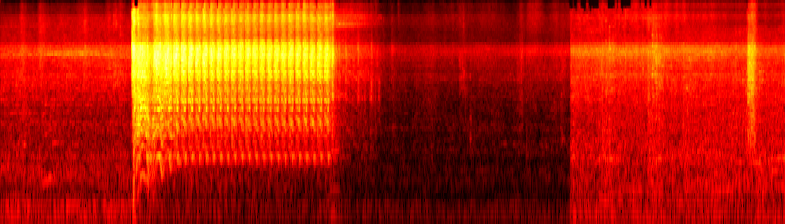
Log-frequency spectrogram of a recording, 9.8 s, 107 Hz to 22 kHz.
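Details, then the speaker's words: 2014 Honda City that died while driving, check engine light on; fuel supply confirmed but no coil current or pulse. Starter cranks about four turns a second for two seconds and never catches: crank no start, no ignition from a blown main fuse. "इसका फ्यूल आ रहा था दोस्तों, हमने चेक किया आपके सामने। उसके बाद इसका जो कोयल का करंट है वो नहीं आ रहा, जो पल्स है वो नहीं आ रहा। इसका चेक करते हैं, इसका फ्यूज़ ना जल गया हो।"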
